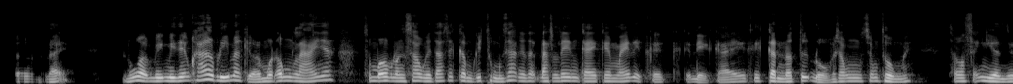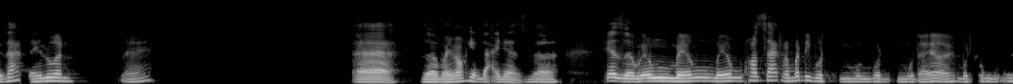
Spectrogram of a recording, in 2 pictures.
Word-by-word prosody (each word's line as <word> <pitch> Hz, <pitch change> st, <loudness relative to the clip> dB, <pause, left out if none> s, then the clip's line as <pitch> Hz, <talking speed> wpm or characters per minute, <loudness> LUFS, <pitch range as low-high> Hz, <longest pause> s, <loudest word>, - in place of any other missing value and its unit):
Ừ, 130 Hz, -, -9 dB, 0.2 s
đấy, 125 Hz, +2 st, -4 dB, 0.5 s
đúng 150 Hz, +6 st, 0 dB
rồi, 170 Hz, -4 st, +6 dB
mình 155 Hz, +1 st, +3 dB
mình 160 Hz, -1 st, +6 dB
thấy 170 Hz, -, +5 dB
cũng -, -, -5 dB
khá 190 Hz, +2 st, -1 dB
hợp 225 Hz, -3 st, +5 dB
lý 170 Hz, -1 st, +7 dB
mà. 190 Hz, 0 st, +1 dB
Kiểu 125 Hz, -, 0 dB
là 120 Hz, -, +1 dB
một 145 Hz, +2 st, +1 dB
ông 170 Hz, +1 st, +2 dB
lái 145 Hz, +1 st, 0 dB
nhá, 200 Hz, +2 st, -2 dB, 0.3 s
xong 165 Hz, -, -5 dB
một 165 Hz, -, +7 dB
ông 170 Hz, -1 st, +3 dB
đằng 155 Hz, -1 st, +1 dB
sau 170 Hz, +2 st, -1 dB
người 150 Hz, -, +2 dB
ta 160 Hz, -, -1 dB
sẽ 180 Hz, +2 st, -7 dB
cầm 170 Hz, -4 st, -1 dB
cái 160 Hz, -, -2 dB
thùng 145 Hz, -6 st, -2 dB
rác, 190 Hz, +6 st, -2 dB
người 160 Hz, -2 st, -2 dB
ta 155 Hz, -, -2 dB
đặt 150 Hz, 0 st, -2 dB
lên 160 Hz, +1 st, 0 dB
cái 140 Hz, -1 st, 0 dB
cái 145 Hz, +1 st, -2 dB
máy 140 Hz, +2 st, -1 dB
để 165 Hz, -3 st, -2 dB
cái 115 Hz, 0 st, -5 dB
c 115 Hz, -, -24 dB
để 105 Hz, -3 st, -3 dB
cái 120 Hz, +6 st, -4 dB
cái 150 Hz, -, -3 dB
cần 155 Hz, -5 st, +4 dB
nó 135 Hz, -, +3 dB
tự 155 Hz, +5 st, 0 dB
đổ 110 Hz, -10 st, 0 dB
vào 120 Hz, -, -5 dB
trong 150 Hz, +2 st, -1 dB
trong 155 Hz, +1 st, -4 dB
thùng 140 Hz, -5 st, +3 dB
ấy, 140 Hz, +4 st, -6 dB, 0.4 s
xong 150 Hz, -, -1 dB
nó -, -, +1 dB
sẽ 150 Hz, +1 st, -8 dB
nghiền 145 Hz, -6 st, +3 dB
ra 135 Hz, -, +1 dB
rác 165 Hz, +7 st, -1 dB
đấy 135 Hz, +2 st, 0 dB
luôn, 160 Hz, 0 st, +2 dB, 0.5 s
đấy. 130 Hz, +5 st, -8 dB, 2.1 s
À, 110 Hz, -3 st, +2 dB, 0.2 s
giờ 125 Hz, -2 st, +3 dB
máy 115 Hz, +1 st, +2 dB
móc 140 Hz, +3 st, +2 dB
hiện 150 Hz, -5 st, -1 dB
đại 115 Hz, -3 st, -3 dB
nhỉ, 120 Hz, -, 0 dB
giờ 115 Hz, +2 st, -3 dB, 0.5 s
thế 165 Hz, -, 0 dB
là 165 Hz, -, +4 dB
giờ 140 Hz, -2 st, +4 dB
mấy 140 Hz, +2 st, +4 dB
ông 150 Hz, 0 st, +6 dB
mấy 145 Hz, -1 st, +6 dB
ông 160 Hz, +1 st, +1 dB
mấy 145 Hz, -1 st, +4 dB
ông 160 Hz, 0 st, +2 dB
hót 185 Hz, -1 st, -1 dB
rác 185 Hz, 0 st, -1 dB
là 155 Hz, -, -2 dB
mất 185 Hz, +5 st, -1 dB
đi 185 Hz, 0 st, -2 dB
một 150 Hz, -2 st, -3 dB
một 135 Hz, 0 st, -5 dB
một 130 Hz, +1 st, -4 dB
một 130 Hz, -1 st, -6 dB
ấy 125 Hz, 0 st, -2 dB
rồi, 140 Hz, -1 st, -1 dB
một 130 Hz, -1 st, -5 dB
thùng 140 Hz, -1 st, -6 dB
150 Hz, 270 wpm, -23 LUFS, 130-160 Hz, 2.1 s, lý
